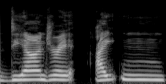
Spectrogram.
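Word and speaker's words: DeAndre Ayton: I think it was a Trey young and DeAndre iton Phoenix Suns that's how you pronounce his name yeah the wards are boring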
